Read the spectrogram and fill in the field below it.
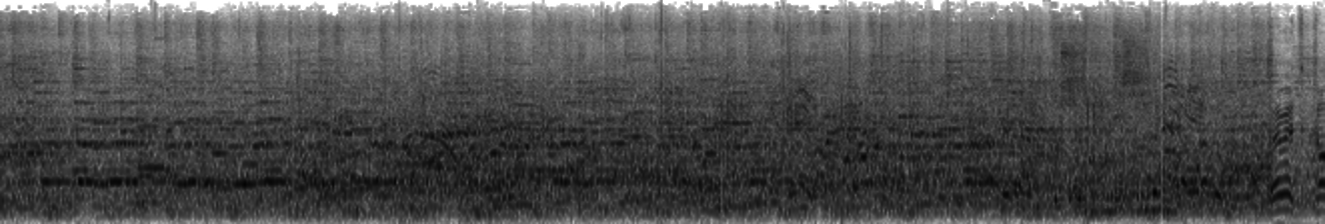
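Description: Kaf team fans cheering and chanting at a university volleyball championship final, a loud, dense, sustained crowd roar filling the whole stretch with constant chatter and shouting mixed in.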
